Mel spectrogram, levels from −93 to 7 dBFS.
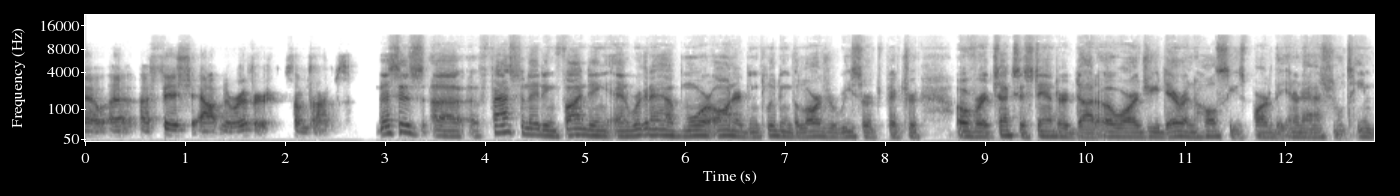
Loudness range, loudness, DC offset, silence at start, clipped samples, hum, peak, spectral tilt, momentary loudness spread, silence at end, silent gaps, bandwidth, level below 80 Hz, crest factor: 2 LU; -25 LUFS; under 0.1%; 0 s; under 0.1%; none; -8 dBFS; -4 dB/octave; 7 LU; 0 s; none; 12.5 kHz; -66 dBFS; 18 dB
